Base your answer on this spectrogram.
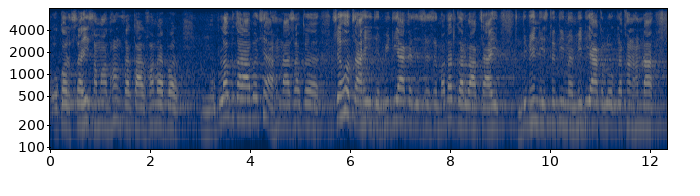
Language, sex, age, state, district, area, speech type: Maithili, male, 30-45, Bihar, Supaul, urban, spontaneous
